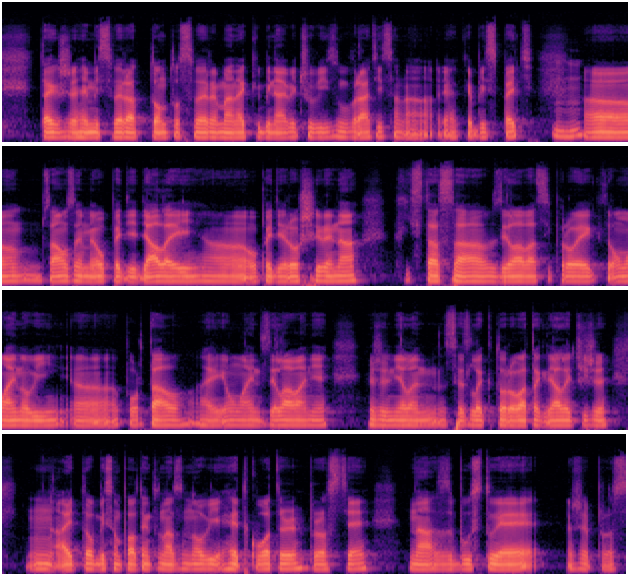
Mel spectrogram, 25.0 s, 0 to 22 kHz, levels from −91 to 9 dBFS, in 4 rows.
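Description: No technical faults can be heard anywhere in the speech. Nothing in the recording calls for a time mark or an explanation of what went wrong.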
